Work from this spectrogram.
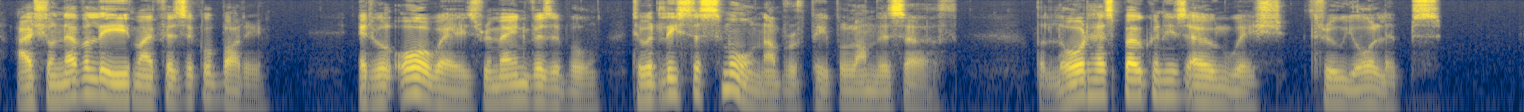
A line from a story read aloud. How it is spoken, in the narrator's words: Babaji said solemnly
